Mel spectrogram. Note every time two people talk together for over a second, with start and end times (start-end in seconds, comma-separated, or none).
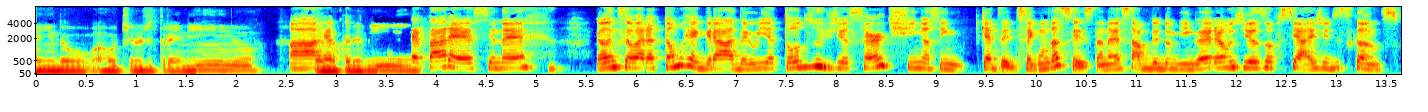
none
